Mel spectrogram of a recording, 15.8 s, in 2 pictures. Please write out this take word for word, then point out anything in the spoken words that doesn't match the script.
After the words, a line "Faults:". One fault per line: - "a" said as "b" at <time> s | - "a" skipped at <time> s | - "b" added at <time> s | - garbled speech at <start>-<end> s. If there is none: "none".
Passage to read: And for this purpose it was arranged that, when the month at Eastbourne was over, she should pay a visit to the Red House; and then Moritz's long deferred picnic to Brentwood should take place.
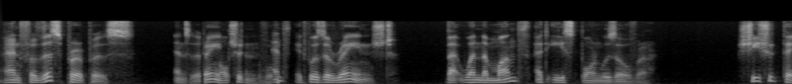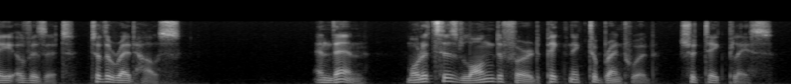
And for this purpose [garbled] it was arranged that, when the month at Eastbourne was over, she should pay a visit to the Red House; and then Moritz's long deferred picnic to Brentwood should take place.
Faults:
- garbled speech at 1.7-2.9 s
